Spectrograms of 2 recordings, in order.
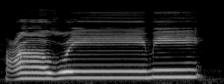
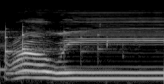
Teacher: تو ہم نے کیا کرنا ہے کہ وقف کی وجہ سے اس میم کی جو زیر ہے کسرہ ہے اس کو گرا دینا ہے، اس کو ہٹا دینا ہے، پیچھے خالی ہو جائے گا میم، یعنی کہ میم ساکن ہو جائے گا، کوئی زبر زیر پیش نہیں ہے، وقف کی وجہ سے آخر والے حرف کو ساکن کیا، یعنی کہ میم متحرک کو ساکن کر دیا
